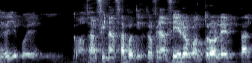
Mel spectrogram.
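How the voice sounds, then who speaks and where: This man's pitch sits in the medium range, and his intonation stays fairly even. He talks at a very fast pace. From Andalusia, Spain (Ronda, Málaga). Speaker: headhunter, entrepreneur. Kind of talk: interview.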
